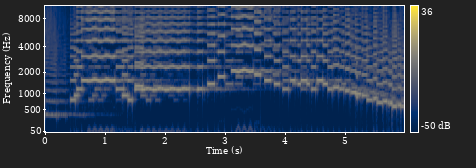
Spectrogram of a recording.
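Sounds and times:
synth lead on a Roland PN-D50: 0.5s - 5.8s.

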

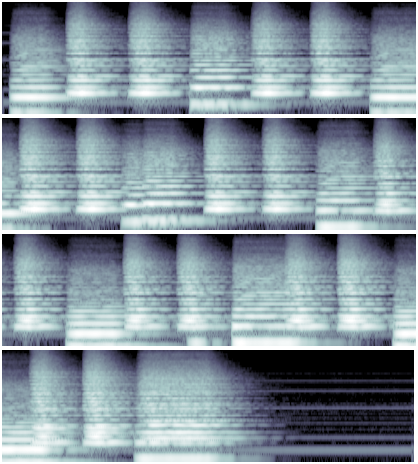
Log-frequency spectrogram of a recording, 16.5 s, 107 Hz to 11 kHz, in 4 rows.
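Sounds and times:
strings: 0.1s - 15.0s.

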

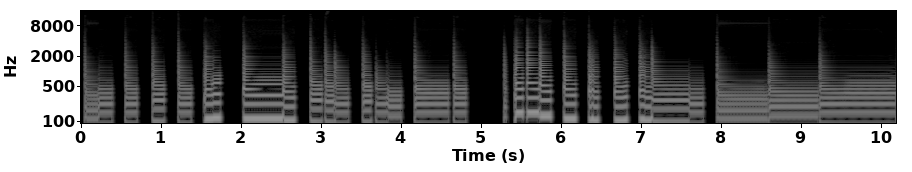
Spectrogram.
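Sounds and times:
creamy bass: 0.0s - 10.1s.

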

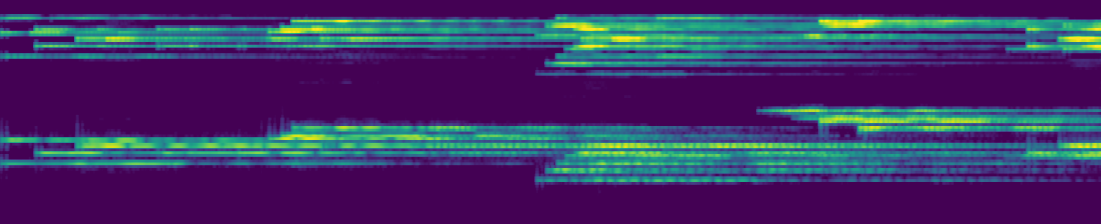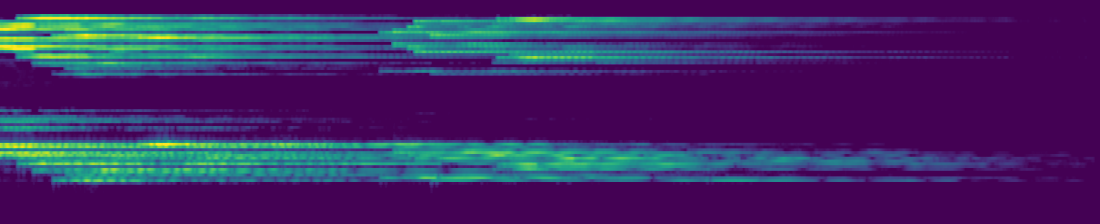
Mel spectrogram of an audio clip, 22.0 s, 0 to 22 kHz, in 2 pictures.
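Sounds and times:
synthesized bell tree: 0.1s - 21.7s.

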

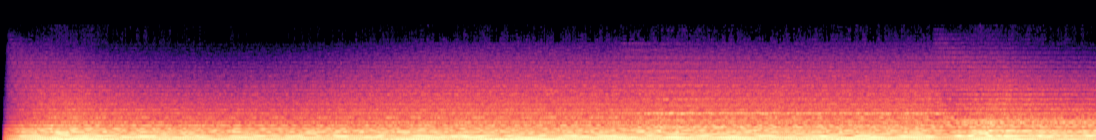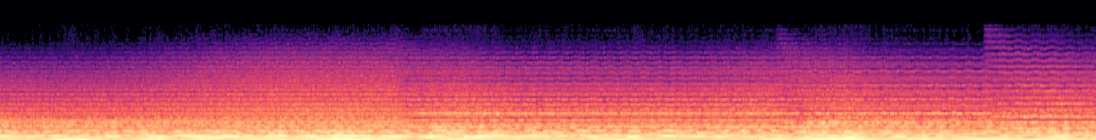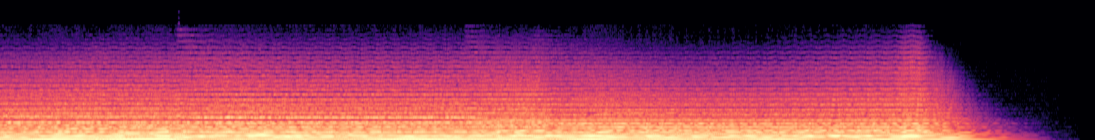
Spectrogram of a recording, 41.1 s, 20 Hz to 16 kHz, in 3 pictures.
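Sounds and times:
cloudy synth pad on Korg MSC-12S synthesizer: 0.1s - 39.5s.

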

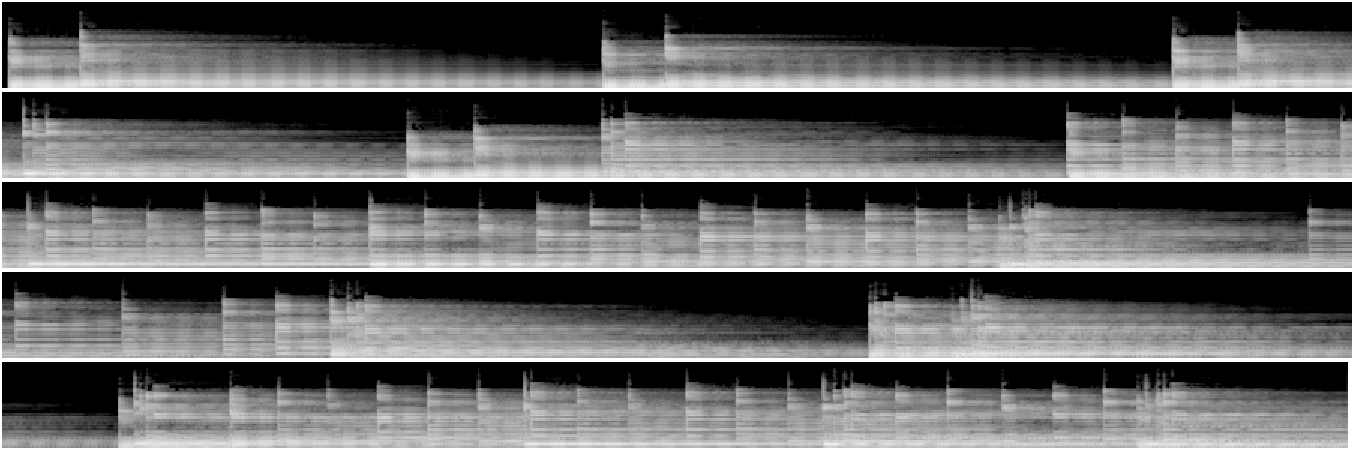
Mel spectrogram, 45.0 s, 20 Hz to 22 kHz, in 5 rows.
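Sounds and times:
guitar internal voice of Yamaha TG500: 0.0s - 44.9s.

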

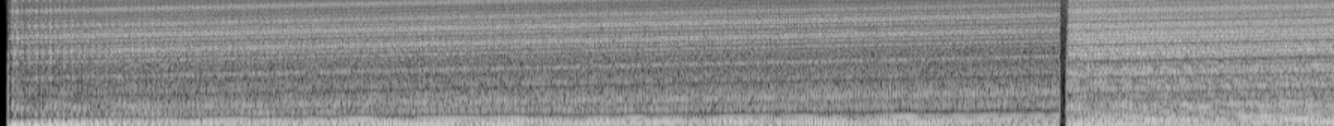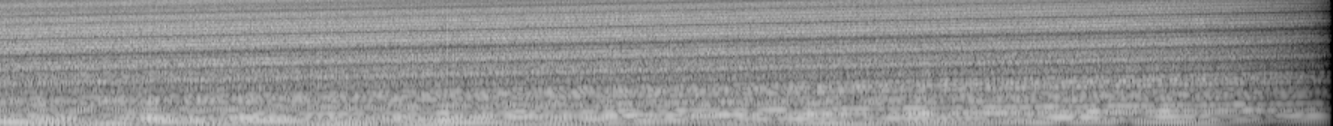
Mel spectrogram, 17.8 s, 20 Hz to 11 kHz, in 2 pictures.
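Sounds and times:
Korg DSS-1 synthesizer brass patch: 0.0s - 17.7s.

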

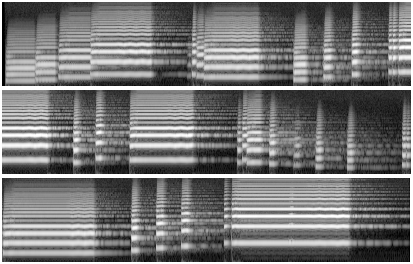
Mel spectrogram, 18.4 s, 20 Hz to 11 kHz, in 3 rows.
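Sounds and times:
Korg DSS-1 synthesizer trumpet brass sound: 0.1s - 11.6s, 12.2s - 18.3s.

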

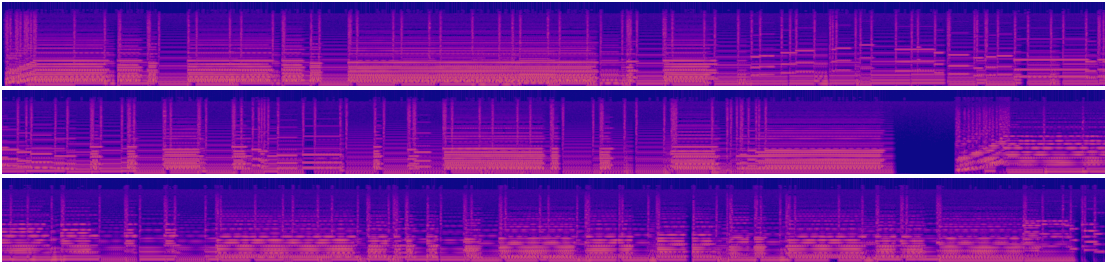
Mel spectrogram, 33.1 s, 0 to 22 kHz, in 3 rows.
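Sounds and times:
jazz organ on Technics SX-K450 poly presets: 0.0s - 20.0s, 20.6s - 33.0s.

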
